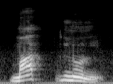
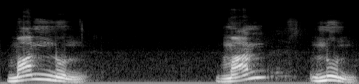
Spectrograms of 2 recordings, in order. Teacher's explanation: ত ধ্বনির পরে নিউন পাইলে এ ত ধ্বনির উচ্চারণটা নিউন হয়ে যায় বা দন্ত্যান্ন হয়ে যায়। এই জন্য এর উচ্চারণটা হবে মাননুন, মান নুন।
